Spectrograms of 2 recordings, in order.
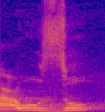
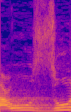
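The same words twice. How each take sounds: First: The middle consonant is a soft z sound. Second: The middle consonant sounds like a j. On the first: The speaker calls it right. "जाल के अंदर भी नरमी ही पाई जाती है" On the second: The speaker calls it wrong. "आऊज़ु नहीं पढ़ेंगे, जू तो जा बन गया"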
